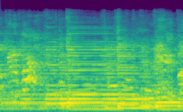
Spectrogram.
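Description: Two acoustic guitars strumming a blues, played live, with a voice heard briefly near the start.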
